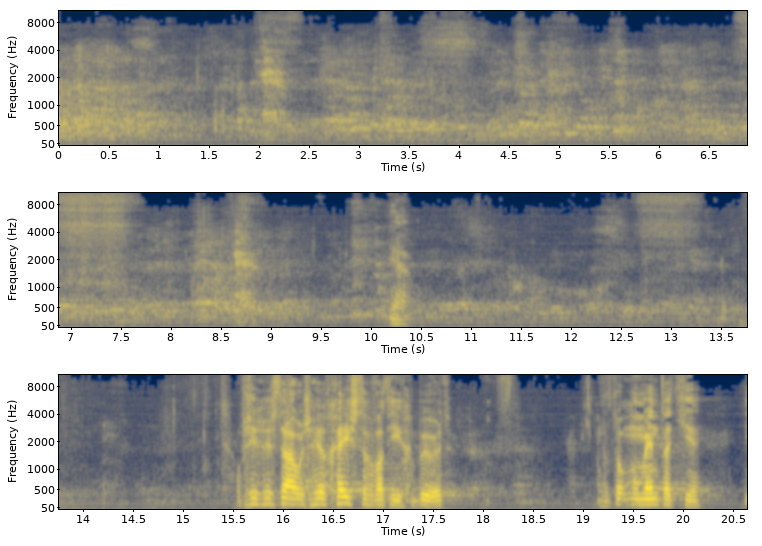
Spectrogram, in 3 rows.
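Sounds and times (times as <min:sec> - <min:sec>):
laughter: 0:00.0 - 0:14.8
low hum: 0:00.0 - 0:20.6
speech: 0:10.2 - 0:10.5, 0:15.6 - 0:17.8, 0:19.3 - 0:20.6
person sipping water: 0:14.8 - 0:15.5.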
